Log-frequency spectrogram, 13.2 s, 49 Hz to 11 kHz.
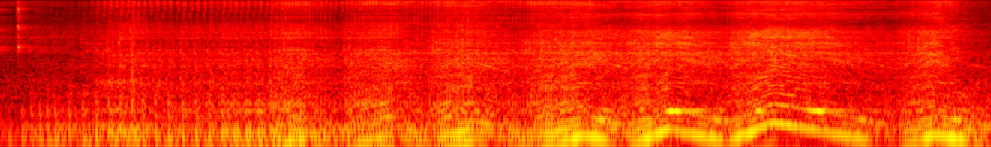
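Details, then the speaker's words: Runner Turbo 125 motorcycle that won't exceed about 30 top speed and runs very hot: rough, uneven clattering with a loose mechanical rattle as revs rise and fall; connecting rod and crank bearings found worn, gearbox bearings fine. "দ্বিতীয় নম্বর বিষয় হলো ইঞ্জিনের sound একদম বাজে, engine আগুনের মতো গরম হয়ে গেছে। তো ইঞ্জিনের সাউন্ডে আপনারা শুনুন।"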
